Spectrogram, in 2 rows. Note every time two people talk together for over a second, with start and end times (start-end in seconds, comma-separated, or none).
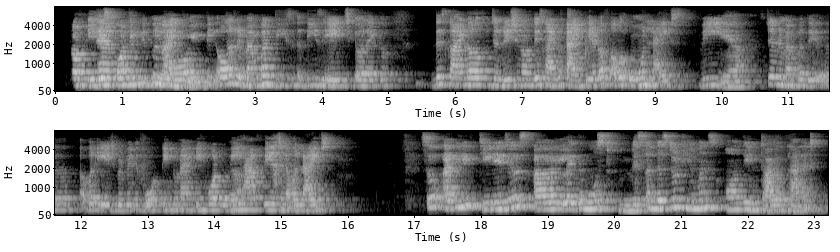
0.6-2.1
